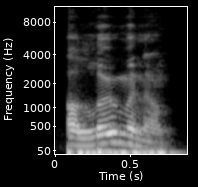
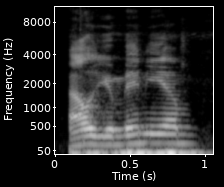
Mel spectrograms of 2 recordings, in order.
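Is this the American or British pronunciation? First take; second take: American; British. First: It is said in the American way. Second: It is said in the British way. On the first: "We're just gonna leave the letter out for you dumb Americans" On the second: "If you want to say it properly"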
